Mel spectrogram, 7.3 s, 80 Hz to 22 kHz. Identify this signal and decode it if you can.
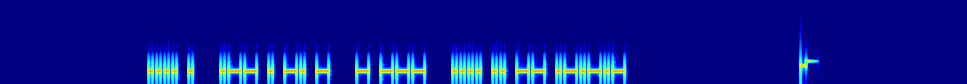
Morse code, heard as a keyed tone, about 40 wpm, 700 Hz. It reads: HE WENT TO HIM.
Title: Sentences from Top 200 Words 40wpm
